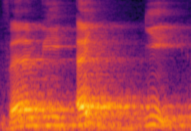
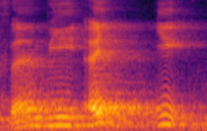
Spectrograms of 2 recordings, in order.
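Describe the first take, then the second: No difference in how they are said.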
